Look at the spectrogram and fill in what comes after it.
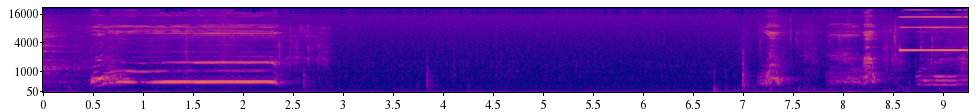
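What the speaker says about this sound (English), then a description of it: "that freaking dog" A dog howls loudly and steadily for a couple of seconds in an indoor hallway of an old manor, followed by quiet and then scattered bumps and voices talking nearby.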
